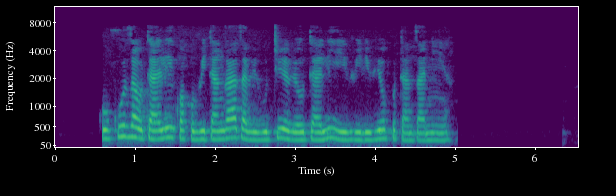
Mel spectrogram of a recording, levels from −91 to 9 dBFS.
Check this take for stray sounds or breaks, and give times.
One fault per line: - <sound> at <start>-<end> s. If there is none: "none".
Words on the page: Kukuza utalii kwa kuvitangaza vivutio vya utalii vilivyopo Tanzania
none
